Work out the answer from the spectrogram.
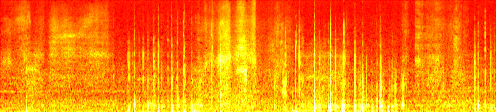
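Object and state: Plastic lotion tube.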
